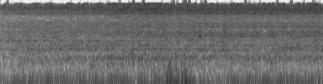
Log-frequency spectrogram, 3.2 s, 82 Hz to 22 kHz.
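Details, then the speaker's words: 39k-mile Dodge Charger SRT8 started for the first time in over 2 years after a no-crank/no-start, run on starting fluid. Quiet, steady idle with an even low rumble and no rod knock; engine has compression and sounds healthy. ">> Now that we got it running, we actually hear the motor runs. It's healthy. It's not a, you know, rod knocking or, you know, just no compression and never gonna fire in its life."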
